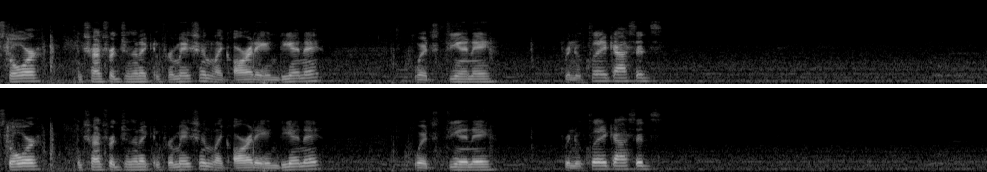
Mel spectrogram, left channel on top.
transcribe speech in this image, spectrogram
and transfer genetic information like RNA and DNA, which DNA for nucleic acids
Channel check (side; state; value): both; normal; correlation -0.06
